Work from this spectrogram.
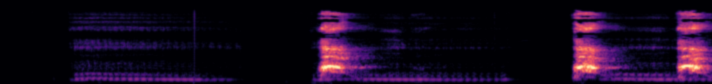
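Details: Dachshund, a pet sausage dog, alternating long low rumbling growls with sudden sharp barks; a growl first, then a bark trailing into another growl, then two barks close together.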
